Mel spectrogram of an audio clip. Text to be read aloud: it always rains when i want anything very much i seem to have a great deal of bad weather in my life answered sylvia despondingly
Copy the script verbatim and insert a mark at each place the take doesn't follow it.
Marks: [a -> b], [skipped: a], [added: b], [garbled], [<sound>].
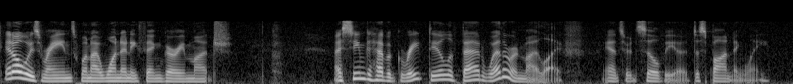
it always rains when i want anything very much [breath] i seem to have a great deal of bad weather in my life answered sylvia despondingly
